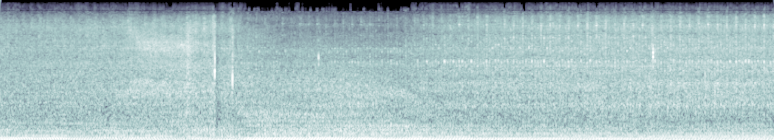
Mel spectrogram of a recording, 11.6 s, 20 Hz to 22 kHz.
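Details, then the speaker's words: Tired Jeep TJ 4.0-litre inline-six, cold idle at about 50°F on cold straight 50-weight oil: deep rumble with light uneven ticking puff from an exhaust manifold leak; knock masked until oil warms, when the leak goes away. "what you hear right now is just the uh exhaust leak [Music] you can't hear the engine knocking because it's like 50 some degrees here and the oil is cold"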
